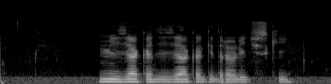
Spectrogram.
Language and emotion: Russian, neutral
